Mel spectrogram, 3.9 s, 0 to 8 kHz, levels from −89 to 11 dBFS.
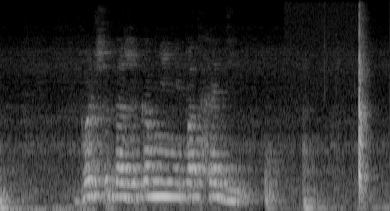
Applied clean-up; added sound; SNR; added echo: none; Tap / Hammer; 5 dB; reverberation time 0.6 s.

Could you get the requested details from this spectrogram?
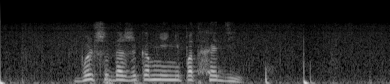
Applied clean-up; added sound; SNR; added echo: none; none; none; none.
